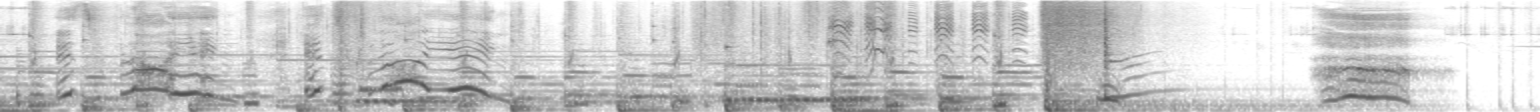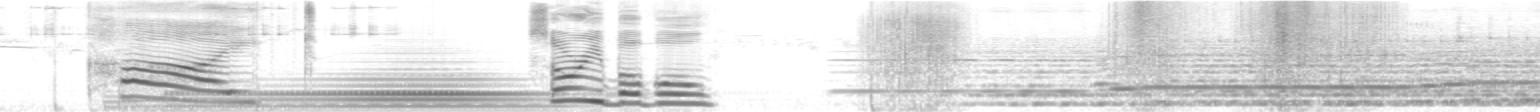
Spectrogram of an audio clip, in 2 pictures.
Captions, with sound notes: - It's flying! It's flying! (gasps) - Kite. - Sorry, Bobble. (dramatic music)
